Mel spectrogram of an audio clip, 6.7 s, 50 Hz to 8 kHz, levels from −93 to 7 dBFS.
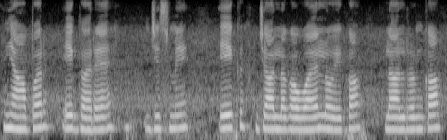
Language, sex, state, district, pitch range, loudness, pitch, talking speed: Hindi, female, Uttar Pradesh, Shamli, 215-235 Hz, -16 LUFS, 225 Hz, 145 wpm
